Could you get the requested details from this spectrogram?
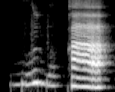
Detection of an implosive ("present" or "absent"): present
